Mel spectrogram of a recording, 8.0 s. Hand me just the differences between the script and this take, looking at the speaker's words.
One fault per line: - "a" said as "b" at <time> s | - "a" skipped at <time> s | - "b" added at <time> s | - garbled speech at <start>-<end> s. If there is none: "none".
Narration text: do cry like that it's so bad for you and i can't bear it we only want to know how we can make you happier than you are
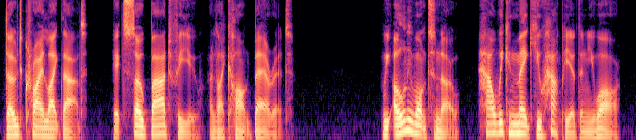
- "do" said as "don't" at 0.1 s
